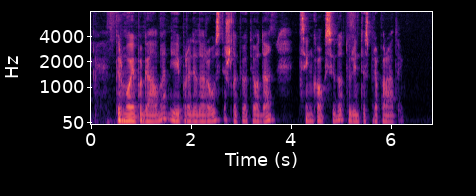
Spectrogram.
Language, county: Lithuanian, Kaunas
